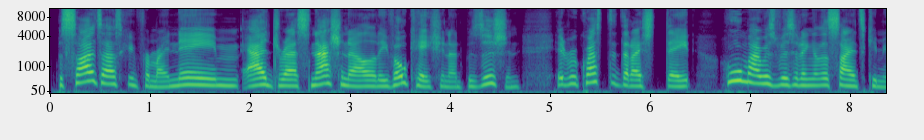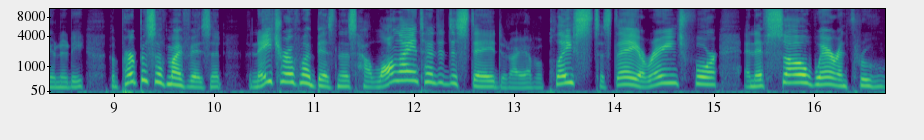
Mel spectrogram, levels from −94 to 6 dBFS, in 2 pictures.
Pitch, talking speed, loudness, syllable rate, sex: 225 Hz, 195 wpm, -20 LUFS, 5.9 syllables/s, female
